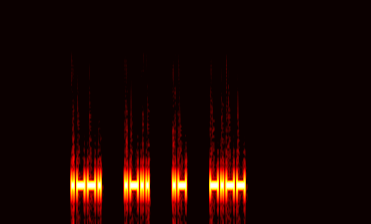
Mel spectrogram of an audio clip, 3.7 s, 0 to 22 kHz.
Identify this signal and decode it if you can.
Morse code, heard as a keyed tone, about 48 wpm, spaced as for 26 wpm, 690 Hz. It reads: PLAY
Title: 3x Character Spacing - Top 300 Words - 45wpm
